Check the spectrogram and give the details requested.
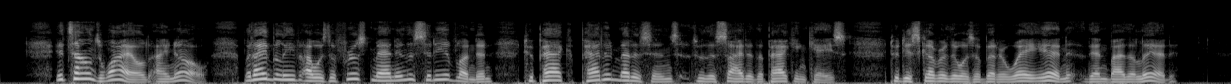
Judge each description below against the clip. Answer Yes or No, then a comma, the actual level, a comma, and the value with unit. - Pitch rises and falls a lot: Yes, wide, 7.3 semitones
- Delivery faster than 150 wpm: Yes, average, 200 wpm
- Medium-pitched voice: Yes, medium, 145 Hz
